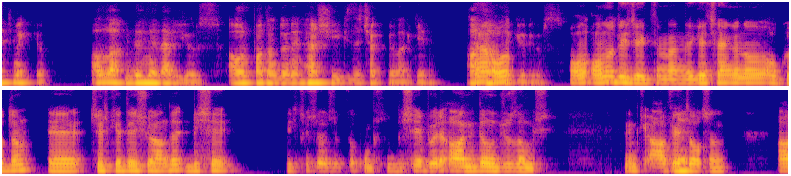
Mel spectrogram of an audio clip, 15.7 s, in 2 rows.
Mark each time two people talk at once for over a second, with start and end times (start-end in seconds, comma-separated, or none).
none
